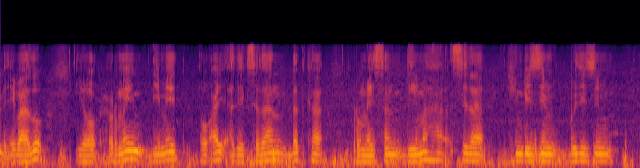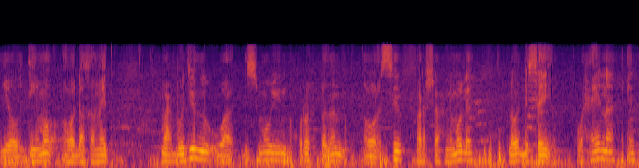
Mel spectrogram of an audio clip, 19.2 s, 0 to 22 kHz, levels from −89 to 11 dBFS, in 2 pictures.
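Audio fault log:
throughout: Opus compression. The speech sounds grainy and rough, with a noisy texture over the voiced sounds. Nothing is heard above about 8.2 kHz, so the top end is dull. The cause is likely an Opus encoder in its music (CELT) mode at a low rate, around 12 kbps. It keeps each band's energy and fills starved bands with folded or noise content. That is why the sound has grain instead of the watery swirl and holes of MP3.
12.20 to 12.67 s: CD scratch ticks. Four short ticks, each about a millisecond or less, come at an even spacing of roughly one every sixth of a second. A blemish passes under the pickup once per disc revolution and destroys more data than error correction can rebuild, so the player briefly interpolates or mutes the damaged samples. The steady, rotation-locked rhythm over about half a second separates these from random clicks or digital dropouts.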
